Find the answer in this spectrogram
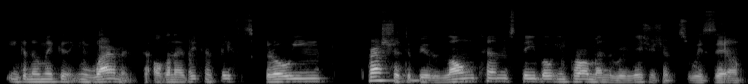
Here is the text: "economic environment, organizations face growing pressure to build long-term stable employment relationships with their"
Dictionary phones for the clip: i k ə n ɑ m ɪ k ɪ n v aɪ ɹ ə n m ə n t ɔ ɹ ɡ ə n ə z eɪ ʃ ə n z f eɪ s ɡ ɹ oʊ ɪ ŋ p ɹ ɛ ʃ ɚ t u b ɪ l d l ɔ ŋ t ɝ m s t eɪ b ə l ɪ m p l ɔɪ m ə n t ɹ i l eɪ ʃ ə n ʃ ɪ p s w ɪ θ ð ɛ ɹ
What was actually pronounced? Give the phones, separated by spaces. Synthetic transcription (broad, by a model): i k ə n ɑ m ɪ k ɪ n v aɪ ɹ ə n m ə n t ɔ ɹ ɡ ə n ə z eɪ ʃ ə n f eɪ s ɡ ɹ oʊ ɪ ŋ p ɹ ɛ ʃ ɚ t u b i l l ɔ ŋ t ɝ m s t eɪ b ə l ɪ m p ɔɪ m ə n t ɹ i l eɪ ʃ ə n ʃ ɪ p s w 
